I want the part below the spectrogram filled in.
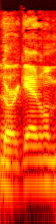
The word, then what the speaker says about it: Gargano: I say his name right? – Yeah, you said the right, Johnny Gargano, Mr. Johnny Wrestling to the rest of y'all.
